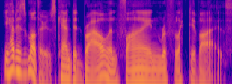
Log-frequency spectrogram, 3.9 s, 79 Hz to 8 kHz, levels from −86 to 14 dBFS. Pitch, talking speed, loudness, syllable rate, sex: 100 Hz, 155 wpm, -19 LUFS, 4.3 syllables/s, male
